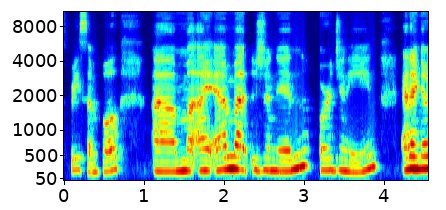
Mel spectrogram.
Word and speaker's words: Jeannine: Jeannine, and it's spelt the French way, Jeannine, and then is where you can find me on most socials, LinkedIn, Instagram, and Facebook.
